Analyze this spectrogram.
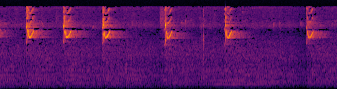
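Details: Lure song of a brown-throated sunbird for caged birds: high, slurred chirps repeated roughly every second, each note bending downward then up.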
